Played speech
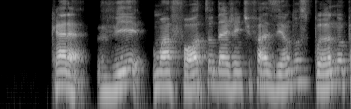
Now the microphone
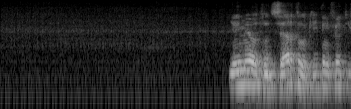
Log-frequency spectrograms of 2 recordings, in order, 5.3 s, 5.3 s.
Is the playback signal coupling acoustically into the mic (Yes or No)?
No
